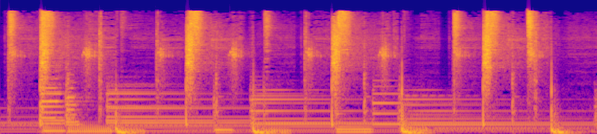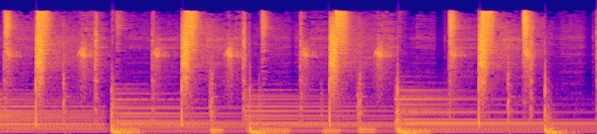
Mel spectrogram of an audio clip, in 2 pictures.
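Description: Rhythmic music with deep bass, keyboard chords and sharp percussive hits plays throughout, with no animal sound.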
